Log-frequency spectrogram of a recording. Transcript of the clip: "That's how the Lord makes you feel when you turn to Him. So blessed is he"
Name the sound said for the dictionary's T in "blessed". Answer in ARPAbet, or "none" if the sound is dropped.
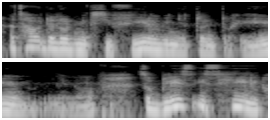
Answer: none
